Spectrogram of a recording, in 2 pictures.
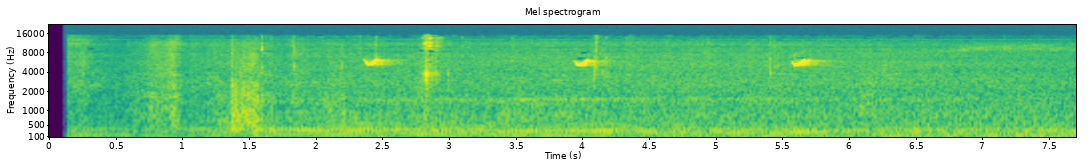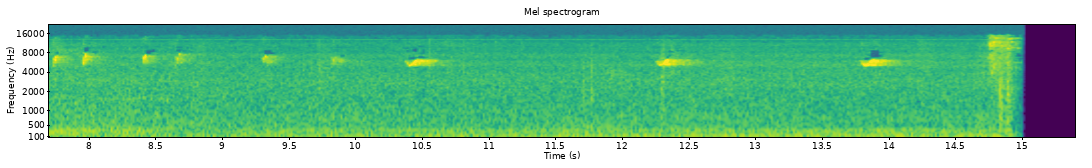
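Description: Small birds chirping: short high chirps every second or two, a quick cluster of them around the middle, over a steady low outdoor rumble.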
